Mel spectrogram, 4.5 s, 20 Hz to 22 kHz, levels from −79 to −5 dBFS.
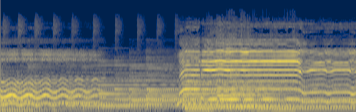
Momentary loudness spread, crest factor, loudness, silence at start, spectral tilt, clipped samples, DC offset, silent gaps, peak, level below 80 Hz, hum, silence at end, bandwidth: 13 LU; 14 dB; -14 LUFS; 0 s; -4 dB/octave; under 0.1%; under 0.1%; none; -2 dBFS; -46 dBFS; none; 0 s; 14.5 kHz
